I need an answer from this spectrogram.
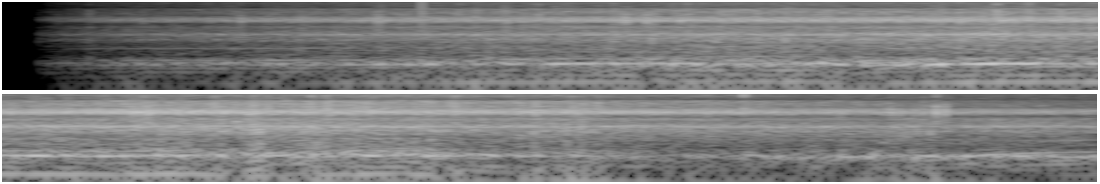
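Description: Fox-body Ford Mustang drift car's engine running hard at high revs while the car slides sideways, a steady, loud engine note that fades in over the first second.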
